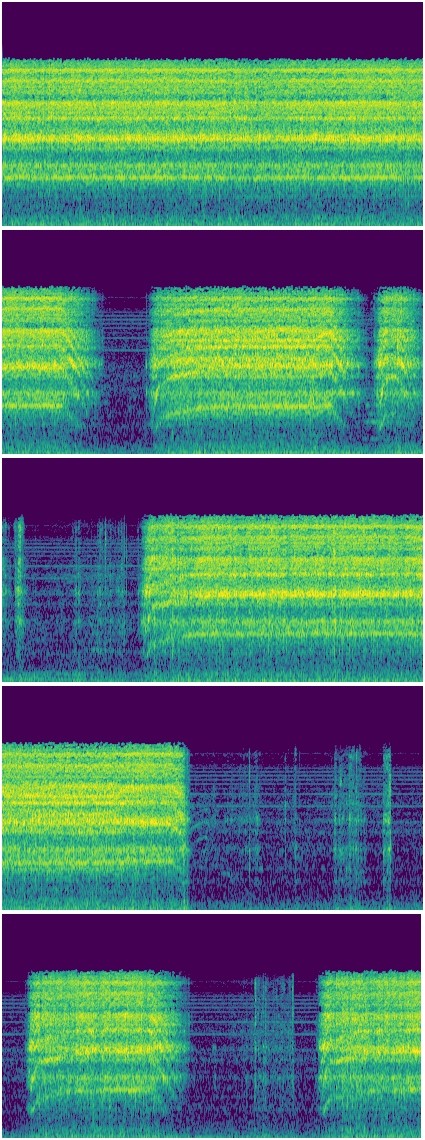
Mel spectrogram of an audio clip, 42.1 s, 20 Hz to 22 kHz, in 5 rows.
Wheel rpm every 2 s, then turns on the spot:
230, 230, 230, 230, 210, 40, 210, 150, 30, 30, 220, 230, 230, 220, 130, 10, 10, 150, 110, 10, 180.
30-34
